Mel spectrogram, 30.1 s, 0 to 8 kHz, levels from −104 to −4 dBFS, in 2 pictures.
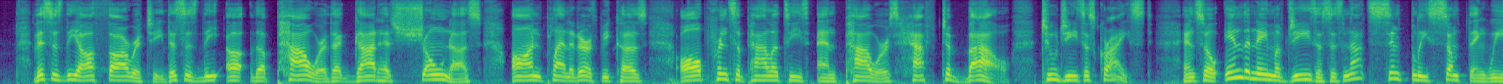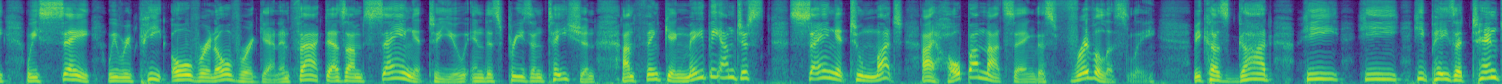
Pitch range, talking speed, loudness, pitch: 120-175 Hz, 165 wpm, -19 LUFS, 150 Hz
